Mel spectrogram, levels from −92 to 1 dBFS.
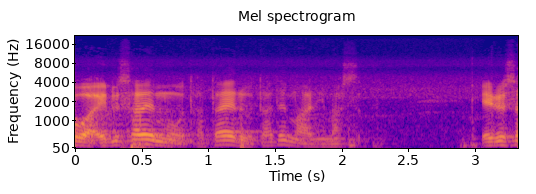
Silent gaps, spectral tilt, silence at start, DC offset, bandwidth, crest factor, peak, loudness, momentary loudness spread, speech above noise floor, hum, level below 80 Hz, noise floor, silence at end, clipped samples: none; -4 dB/octave; 0 s; under 0.1%; 19.5 kHz; 22 dB; -8 dBFS; -27 LUFS; 24 LU; 22 dB; none; -54 dBFS; -50 dBFS; 0 s; under 0.1%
